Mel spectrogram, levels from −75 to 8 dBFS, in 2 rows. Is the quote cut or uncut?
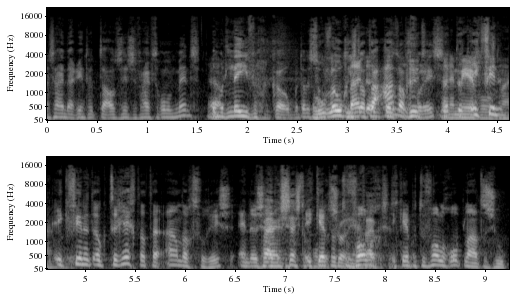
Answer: cut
